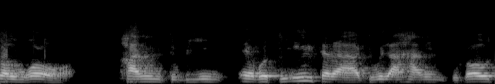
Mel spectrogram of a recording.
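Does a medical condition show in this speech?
Yes: cerebral palsy; diagnosed in childhood.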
